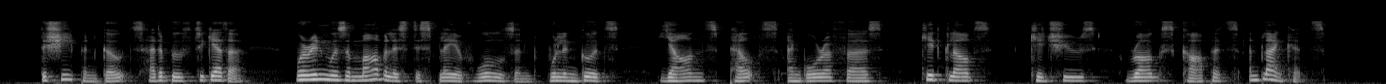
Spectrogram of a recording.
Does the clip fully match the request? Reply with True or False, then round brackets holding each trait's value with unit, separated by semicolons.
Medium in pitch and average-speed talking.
False (170 Hz; 130 wpm)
